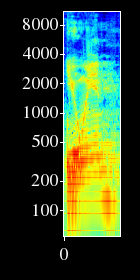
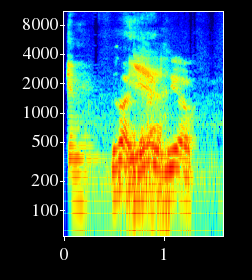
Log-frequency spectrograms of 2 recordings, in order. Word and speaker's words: Nguyen: Nguyen. You win? Like win? Yeah.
